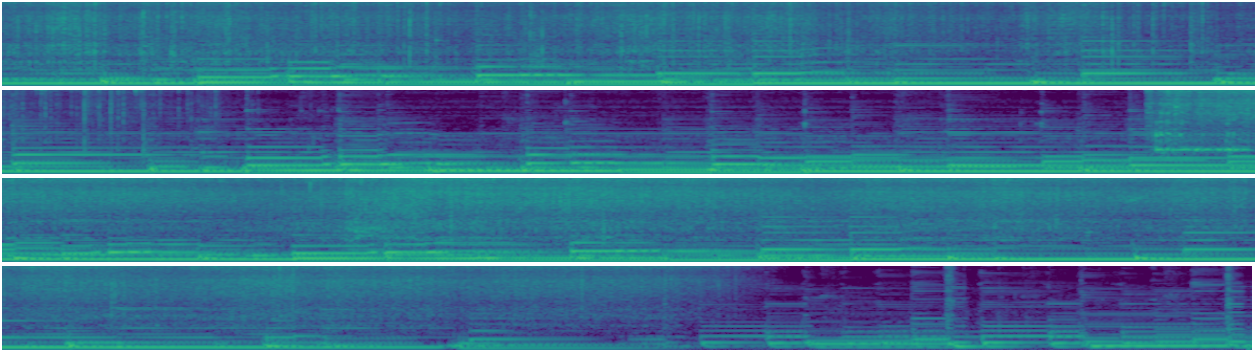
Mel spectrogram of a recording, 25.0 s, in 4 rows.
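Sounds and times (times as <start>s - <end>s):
spatula stirring in pan: 0.0s - 6.9s, 12.0s - 22.4s
potatoes sizzling in hot oil: 0.0s - 7.5s, 12.0s - 22.6s.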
